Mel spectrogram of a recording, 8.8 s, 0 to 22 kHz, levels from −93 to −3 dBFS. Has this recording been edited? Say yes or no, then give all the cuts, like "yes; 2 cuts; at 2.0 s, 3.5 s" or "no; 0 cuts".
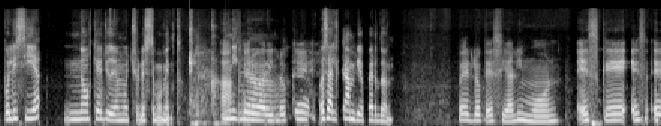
yes; 3 cuts; at 1.2 s, 3.2 s, 6.4 s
